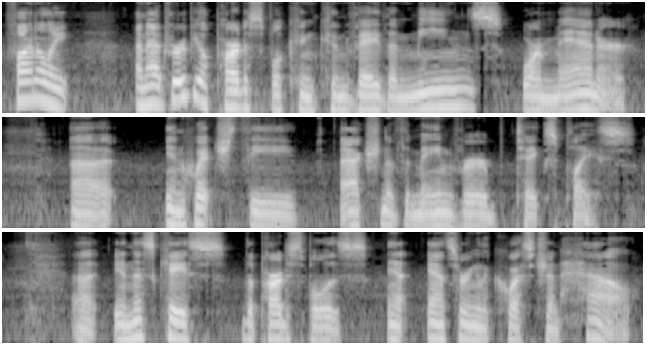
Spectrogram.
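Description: Bright-voiced man explaining grammar. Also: fairly low pitch, a little slow. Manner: explanatory, frequent uh fillers and restarts. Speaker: Greek lecturer. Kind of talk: recorded slide lecture.

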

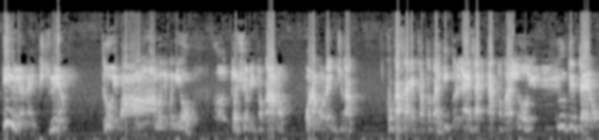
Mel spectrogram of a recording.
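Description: A man with a Kansai accent telling a comic story on stage, animated and switching quickly between characters. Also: very high-pitched, vocal fry, roomy sound, poor audio. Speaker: rakugo storyteller. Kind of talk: comic storytelling, playing every part.

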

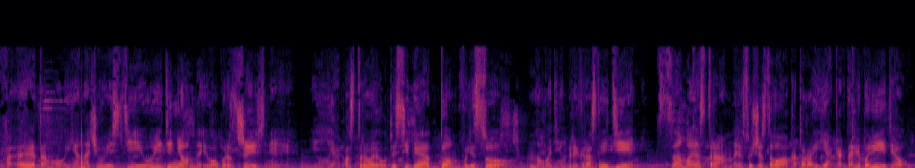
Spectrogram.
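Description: Someone doing a smug evil inventor guy, theatrical drawn-out gloating, cartoon villain, swoopy pitch, music under. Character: smug male mad-scientist inventor, theatrical villain telling his story. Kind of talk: animated cartoon dub. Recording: music behind the voice.

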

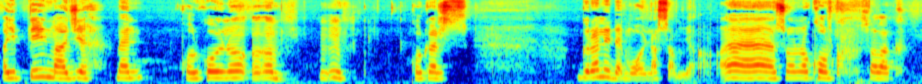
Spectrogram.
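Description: A woman's voice: a little high, flat delivery, takes it slowly, darkish tone. A woman hosting her gaming channel, jumpy and self-mocking, talking to herself through a horror game at home. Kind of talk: horror game let's play commentary.

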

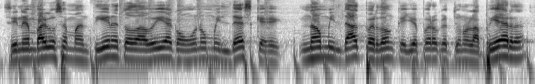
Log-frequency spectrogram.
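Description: A man's voice: a little high, steady tone, quick pace, faint music behind. A man with a Dominican accent hosting an interview show on a handheld mic, talkative and teasing, with a lot of street slang. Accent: Dominican Spanish. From Dominican Republic. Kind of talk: casual interview. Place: lounge bar set indoors.

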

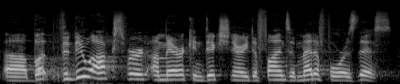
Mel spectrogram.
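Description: A man in his forties preaching a sermon as pastor on a large church stage, joking and often asking the crowd "okay?", slowing down on key words. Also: sits high, a bit bright.

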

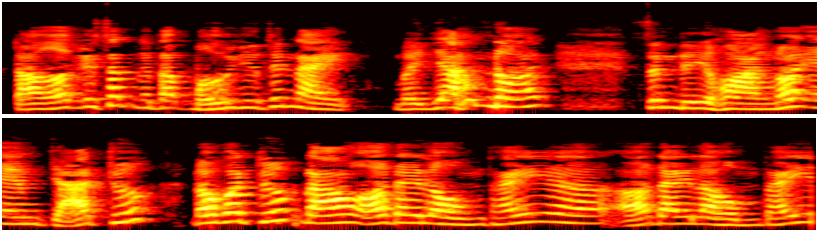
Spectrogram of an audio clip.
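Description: A man hosting a casual livestream giveaway, chatty and excitable, exclaiming often. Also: high voice. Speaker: livestream host.

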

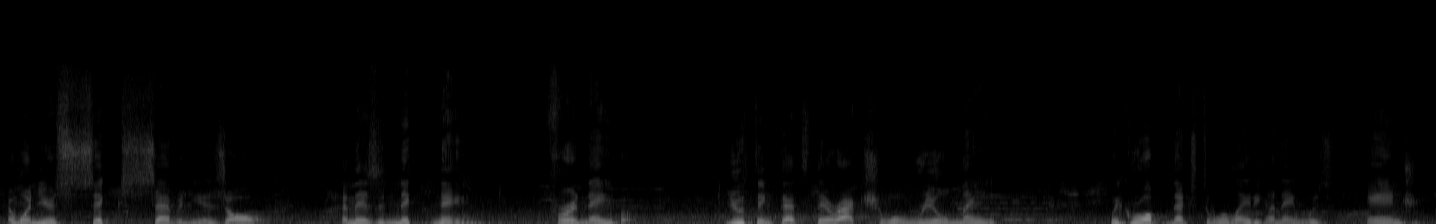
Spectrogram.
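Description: A man, a comedian telling animated stories from his childhood in a casual interview. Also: high-pitched, moderate pace, a little hiss or hum. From Jersey City, New Jersey. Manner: animated, chatty storyteller with frequent restarts. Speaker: comedian, guest.

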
